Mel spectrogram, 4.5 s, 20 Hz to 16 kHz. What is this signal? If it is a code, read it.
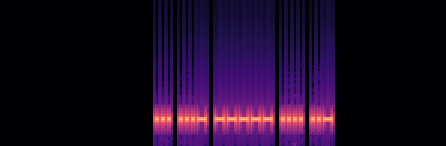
Morse code, heard as a keyed tone, about 39 wpm, 700 Hz. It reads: SV0HU
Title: DXCC-100 Call Signs - 5 Characters - 40wpm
